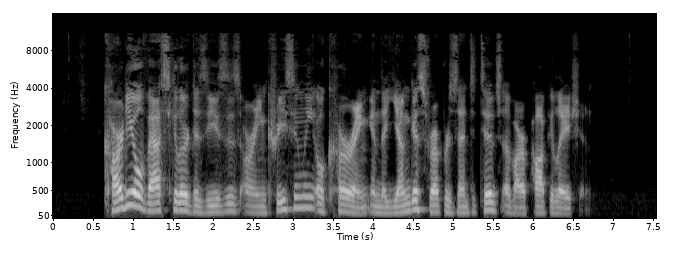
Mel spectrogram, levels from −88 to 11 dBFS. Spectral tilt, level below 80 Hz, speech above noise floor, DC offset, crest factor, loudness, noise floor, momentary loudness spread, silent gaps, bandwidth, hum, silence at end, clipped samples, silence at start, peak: -6 dB/octave; -58 dBFS; 53 dB; under 0.1%; 18 dB; -20 LUFS; -73 dBFS; 12 LU; none; 11.5 kHz; none; 1 s; under 0.1%; 0.65 s; -2 dBFS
